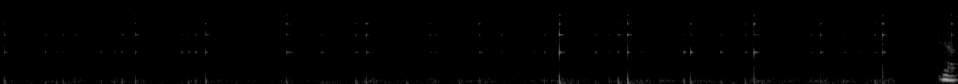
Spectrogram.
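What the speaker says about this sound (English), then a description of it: "Hear that clinking sound?" Glassware for potion-making clinks in small, delicate taps, close and quiet, repeating irregularly with faint soft sounds between.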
